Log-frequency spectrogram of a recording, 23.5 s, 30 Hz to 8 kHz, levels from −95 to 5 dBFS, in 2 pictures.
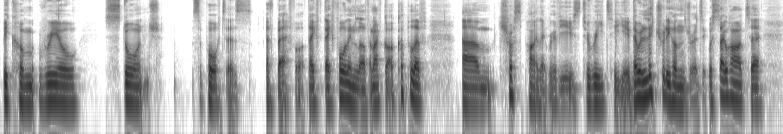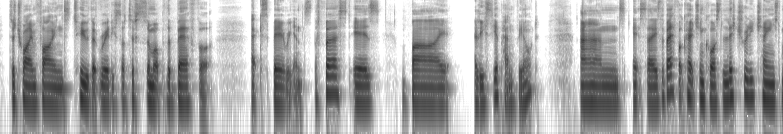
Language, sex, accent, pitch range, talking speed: English, male, British, 110-135 Hz, 160 wpm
